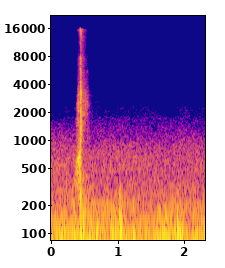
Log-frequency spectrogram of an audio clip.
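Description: A golf ball struck with a 4-iron: one sharp click of impact about half a second in.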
